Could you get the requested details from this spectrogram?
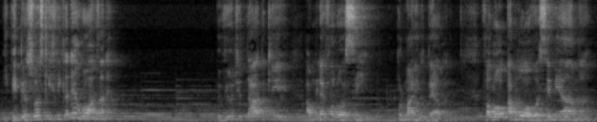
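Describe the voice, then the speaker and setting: Brazilian male pastor, high voice, animated call-and-response sermon, reverberant church hall with music under. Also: moderate pace, pauses often. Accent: Brazilian Portuguese. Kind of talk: Pentecostal sermon. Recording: echoey hall with music behind.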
